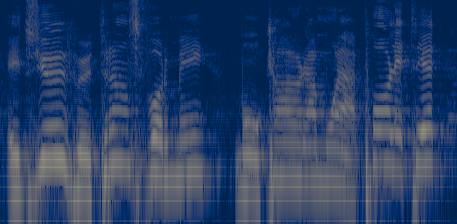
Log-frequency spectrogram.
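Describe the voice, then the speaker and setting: Playful children's storyteller, slow and singsong, in an echoey hall. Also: male voice, high-pitched. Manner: playful, expressive, asks questions of the audience. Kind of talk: animated Bible story for children. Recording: roomy hall, faint noise.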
